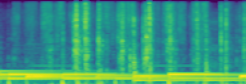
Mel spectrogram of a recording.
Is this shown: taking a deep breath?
no

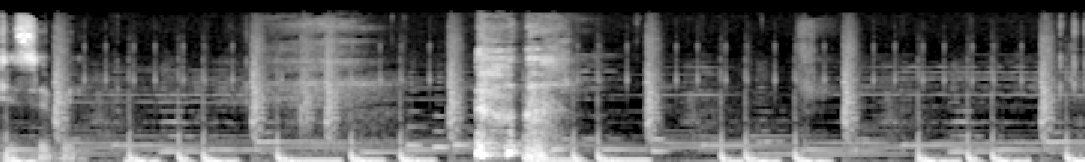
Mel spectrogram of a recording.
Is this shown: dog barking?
no

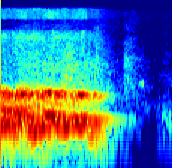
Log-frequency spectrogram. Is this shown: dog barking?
yes

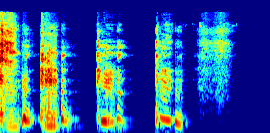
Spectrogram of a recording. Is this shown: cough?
yes

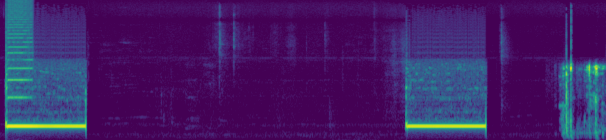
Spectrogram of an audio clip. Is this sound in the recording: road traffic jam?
no

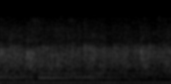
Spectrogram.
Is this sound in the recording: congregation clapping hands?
yes

